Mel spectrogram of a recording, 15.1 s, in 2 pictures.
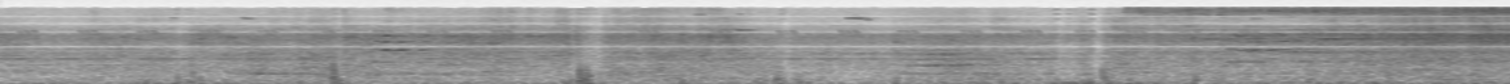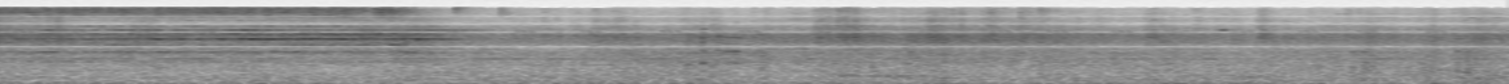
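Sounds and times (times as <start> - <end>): steel wheels rumbling on rail: 0.0 - 15.0
train cars clanking: 0.0 - 15.0
high wheel squeal: 5.6 - 10.0.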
